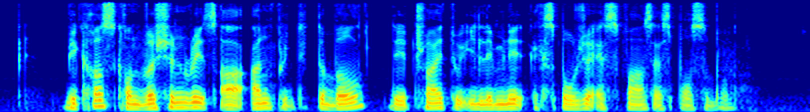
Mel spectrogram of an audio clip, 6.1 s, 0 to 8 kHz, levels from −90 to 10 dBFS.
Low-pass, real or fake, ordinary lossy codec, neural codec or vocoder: 7.2 kHz; real; none; none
